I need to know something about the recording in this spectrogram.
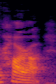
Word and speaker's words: hara: head your heart your hara so if you've ever heard the term uh harry kerry um that's just a mispronunciation of hara and your hara the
